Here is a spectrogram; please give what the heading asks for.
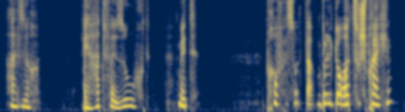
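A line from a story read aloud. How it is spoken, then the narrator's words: Choked voice, muffled by hands. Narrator (German): sagte Hermine mit erstickter Stimme in ihre Hände hinein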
